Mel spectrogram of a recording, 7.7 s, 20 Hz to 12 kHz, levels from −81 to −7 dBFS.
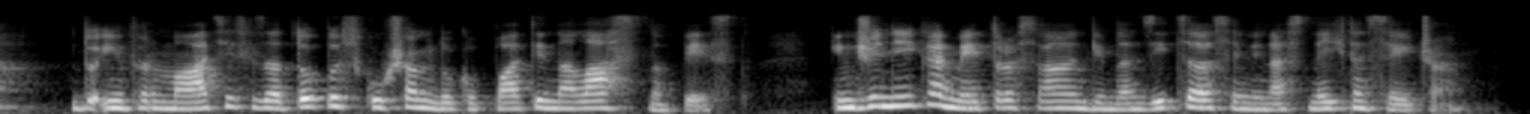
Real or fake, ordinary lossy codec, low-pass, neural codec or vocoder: fake; none; 7.2 kHz; codec, 16 kHz, about 1 kbps, DyCAST, with the encoder's durations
